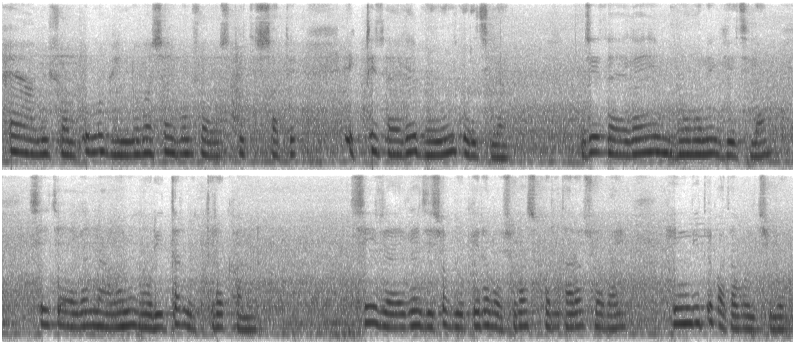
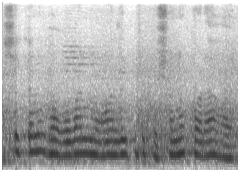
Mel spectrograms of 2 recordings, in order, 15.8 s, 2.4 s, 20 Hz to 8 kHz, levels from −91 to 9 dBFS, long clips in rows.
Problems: constant background noise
